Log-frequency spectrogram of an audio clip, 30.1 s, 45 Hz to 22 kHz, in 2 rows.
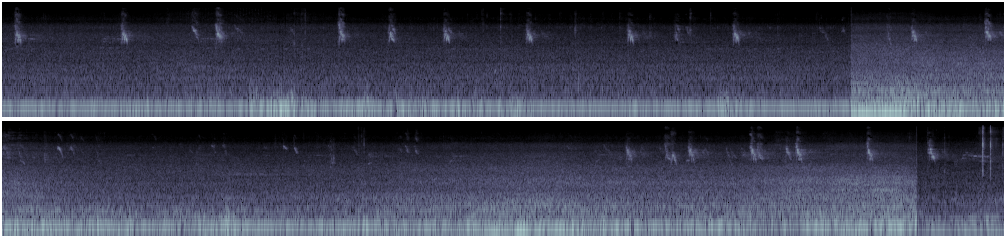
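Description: Birds chirping in short, high calls, one or two a second, over a steady low background rumble. The background changes abruptly about 13 seconds in and again near the end.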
